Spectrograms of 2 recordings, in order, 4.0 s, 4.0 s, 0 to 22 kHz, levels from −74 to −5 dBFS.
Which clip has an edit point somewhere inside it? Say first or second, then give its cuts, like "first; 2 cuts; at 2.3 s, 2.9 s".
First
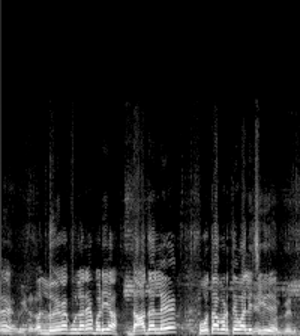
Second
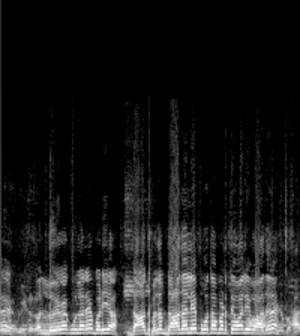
second; 1 cut; at 2.0 s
